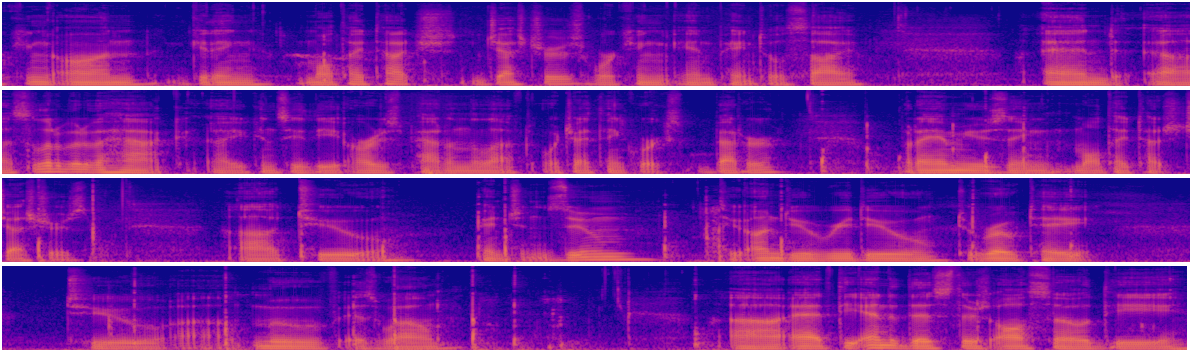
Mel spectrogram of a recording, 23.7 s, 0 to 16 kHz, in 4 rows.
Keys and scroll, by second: 18.8 x.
